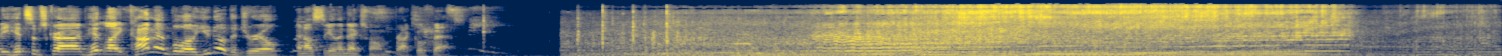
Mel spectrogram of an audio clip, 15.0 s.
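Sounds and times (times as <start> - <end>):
car engine accelerating: 5.6 - 15.0.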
